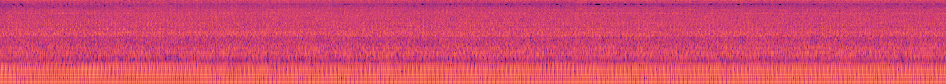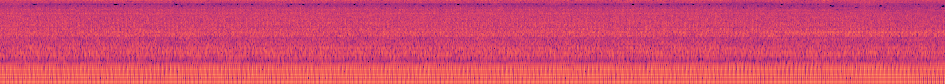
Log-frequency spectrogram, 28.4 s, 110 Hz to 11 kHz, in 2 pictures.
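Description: Massey Ferguson GC2310 compact tractor's diesel engine running steadily.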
